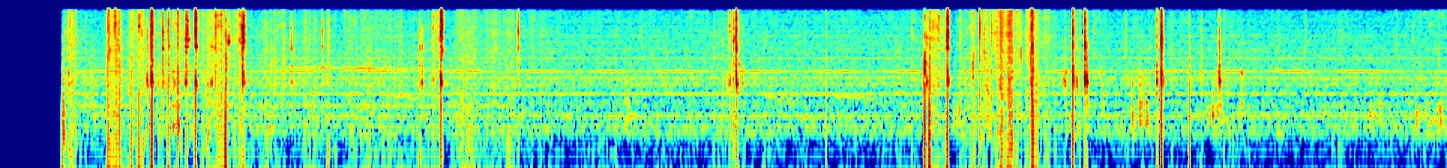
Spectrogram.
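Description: Scattered light clicks and taps of small metal handle pins and tools being handled, in clusters about a second in and again around six to seven seconds in, over a faint steady hum.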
